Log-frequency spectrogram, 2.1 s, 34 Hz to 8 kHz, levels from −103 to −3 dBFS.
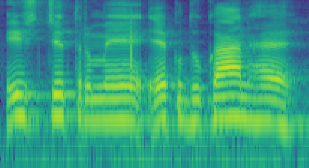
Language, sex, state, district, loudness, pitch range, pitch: Hindi, male, Jharkhand, Garhwa, -18 LUFS, 160-180 Hz, 165 Hz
